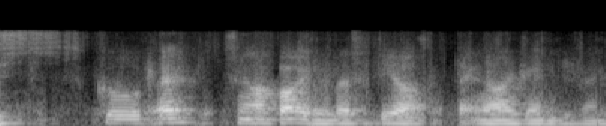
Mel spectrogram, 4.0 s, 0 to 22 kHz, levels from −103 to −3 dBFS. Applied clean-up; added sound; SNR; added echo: neural separator model SepFormer DNS4.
